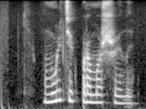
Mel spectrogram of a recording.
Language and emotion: Russian, neutral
